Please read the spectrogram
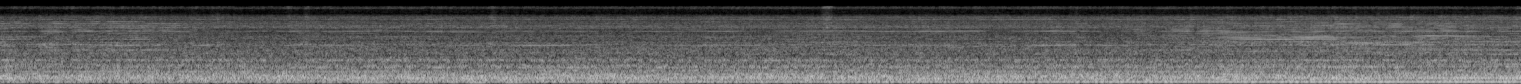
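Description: Woodstar CNC router running: its spindle and cutter grooving a white board make a steady mechanical noise, with a low hum that grows stronger about two-thirds of the way through.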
